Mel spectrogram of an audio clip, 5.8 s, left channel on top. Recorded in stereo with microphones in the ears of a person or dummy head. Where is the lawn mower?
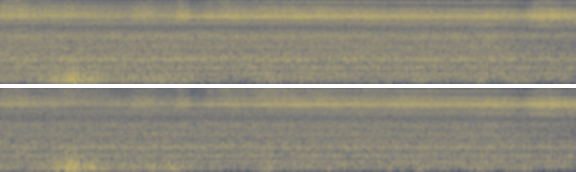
15° left (ahead or behind); by 5.8 s centre (ahead or behind).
